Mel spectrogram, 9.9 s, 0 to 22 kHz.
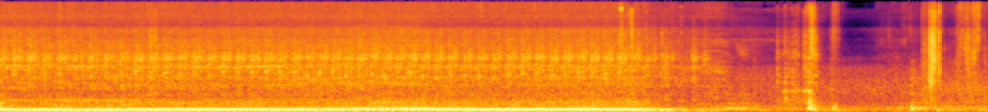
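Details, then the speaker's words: Jeep 4.0L engine reassembled after three months left open: steady idle with a regular knock about four times a second over the rumble until shutdown; knock of unknown cause, stethoscope check suggested. "well there's still a knock and stuff don't know what it is i guess you can get the stethoscope you know figure it out"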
